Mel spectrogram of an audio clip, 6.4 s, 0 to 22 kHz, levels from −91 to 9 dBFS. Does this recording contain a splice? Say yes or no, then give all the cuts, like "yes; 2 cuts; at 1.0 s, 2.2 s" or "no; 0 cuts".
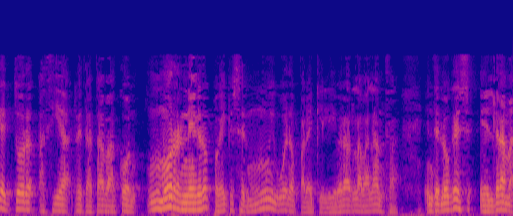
no; 0 cuts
